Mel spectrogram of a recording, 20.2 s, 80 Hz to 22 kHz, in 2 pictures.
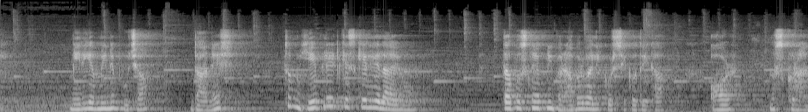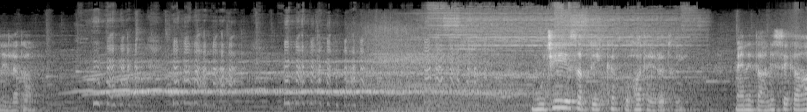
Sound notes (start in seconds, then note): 11.0 child Laughing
